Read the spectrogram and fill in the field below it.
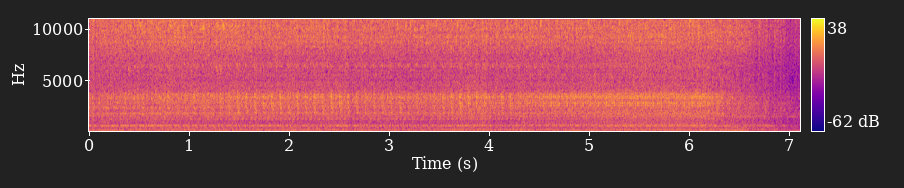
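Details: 1941 Chevrolet 216 stovebolt six at idle: fast irregular ticking, roughly four a second, over the engine note; abnormal engine noise, cause not clear.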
